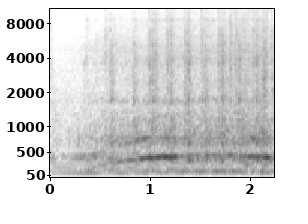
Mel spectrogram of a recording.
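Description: Domestic electric sewing machine stitching a seam through dress fabric: the motor starts up and builds over the first second to a steady hum with rapid, even needle strokes.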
